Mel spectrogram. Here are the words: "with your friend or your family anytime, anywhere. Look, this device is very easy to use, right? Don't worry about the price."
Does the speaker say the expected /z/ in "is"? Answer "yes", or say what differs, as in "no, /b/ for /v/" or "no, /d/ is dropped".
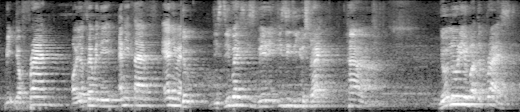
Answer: no, /s/ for /z/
